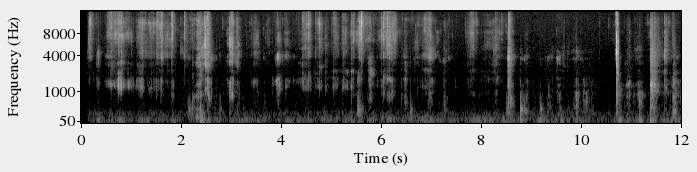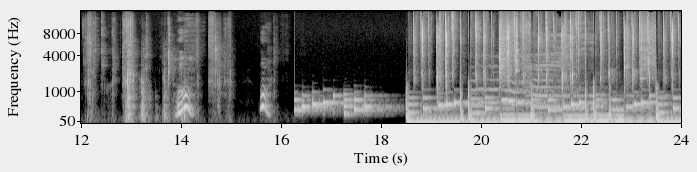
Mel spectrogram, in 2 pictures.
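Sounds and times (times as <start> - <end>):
crunching and chewing chicken wings: 0.1 - 13.0.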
